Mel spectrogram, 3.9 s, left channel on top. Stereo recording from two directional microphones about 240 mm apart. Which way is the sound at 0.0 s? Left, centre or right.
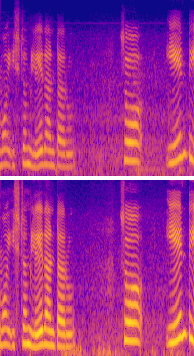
Right.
